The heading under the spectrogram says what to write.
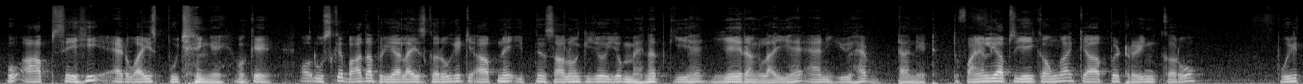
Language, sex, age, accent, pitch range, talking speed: Hindi, male, 30-49, native, 115-145 Hz, 195 wpm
